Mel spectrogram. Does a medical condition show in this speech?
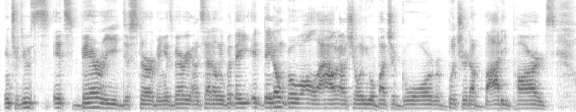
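No.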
